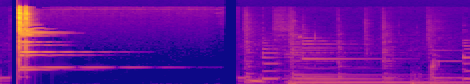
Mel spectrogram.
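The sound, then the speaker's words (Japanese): A single bright clink of glasses in a toast with cider from a small bottle, made by Japan's youngest brewer, rings out near the start and fades quickly, followed by a pause and then a low, sustained background hum or murmur. “はい、じゃあ、乾杯からいきたいと思います。はいはい、乾杯。乾杯。”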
